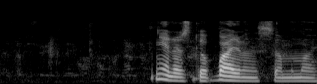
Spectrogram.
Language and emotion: Russian, angry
